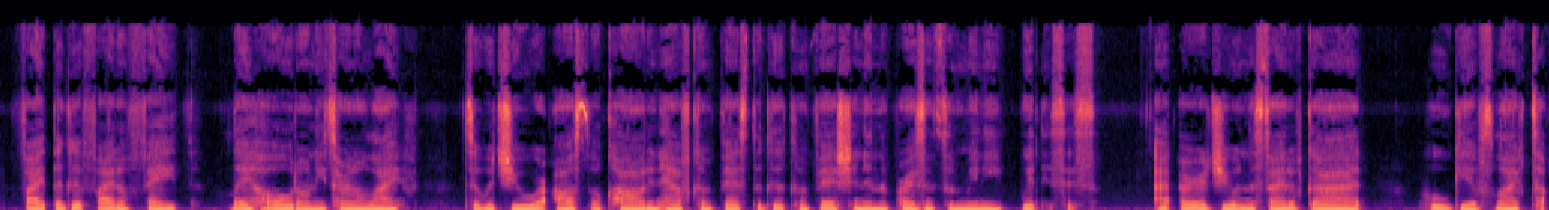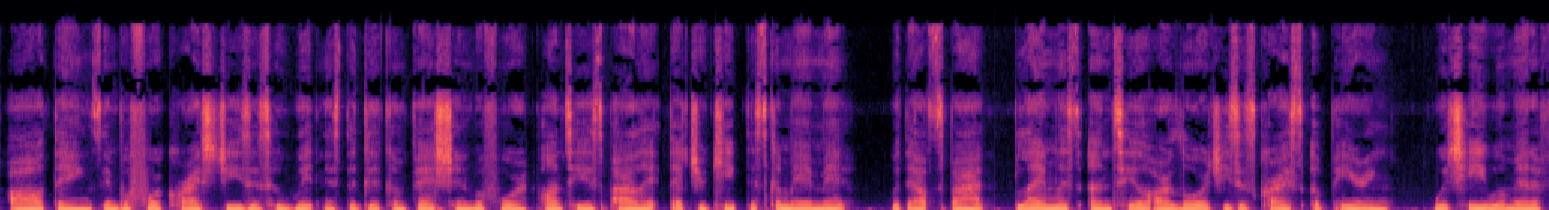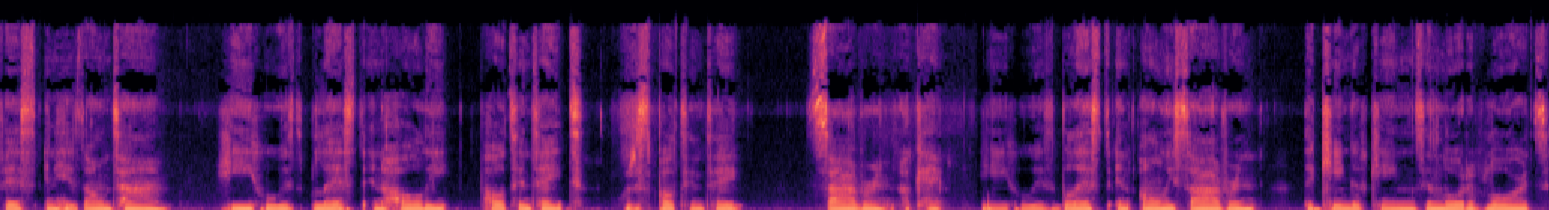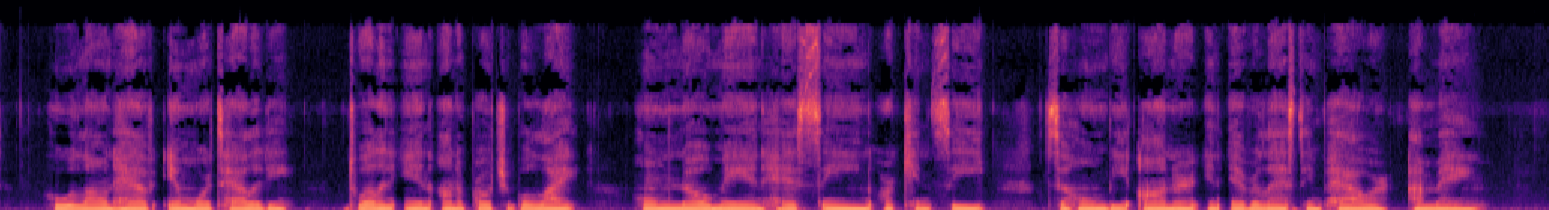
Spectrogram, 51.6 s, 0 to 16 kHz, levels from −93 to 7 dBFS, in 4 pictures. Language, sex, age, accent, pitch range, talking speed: English, female, 20-39, American, 180-200 Hz, 150 wpm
